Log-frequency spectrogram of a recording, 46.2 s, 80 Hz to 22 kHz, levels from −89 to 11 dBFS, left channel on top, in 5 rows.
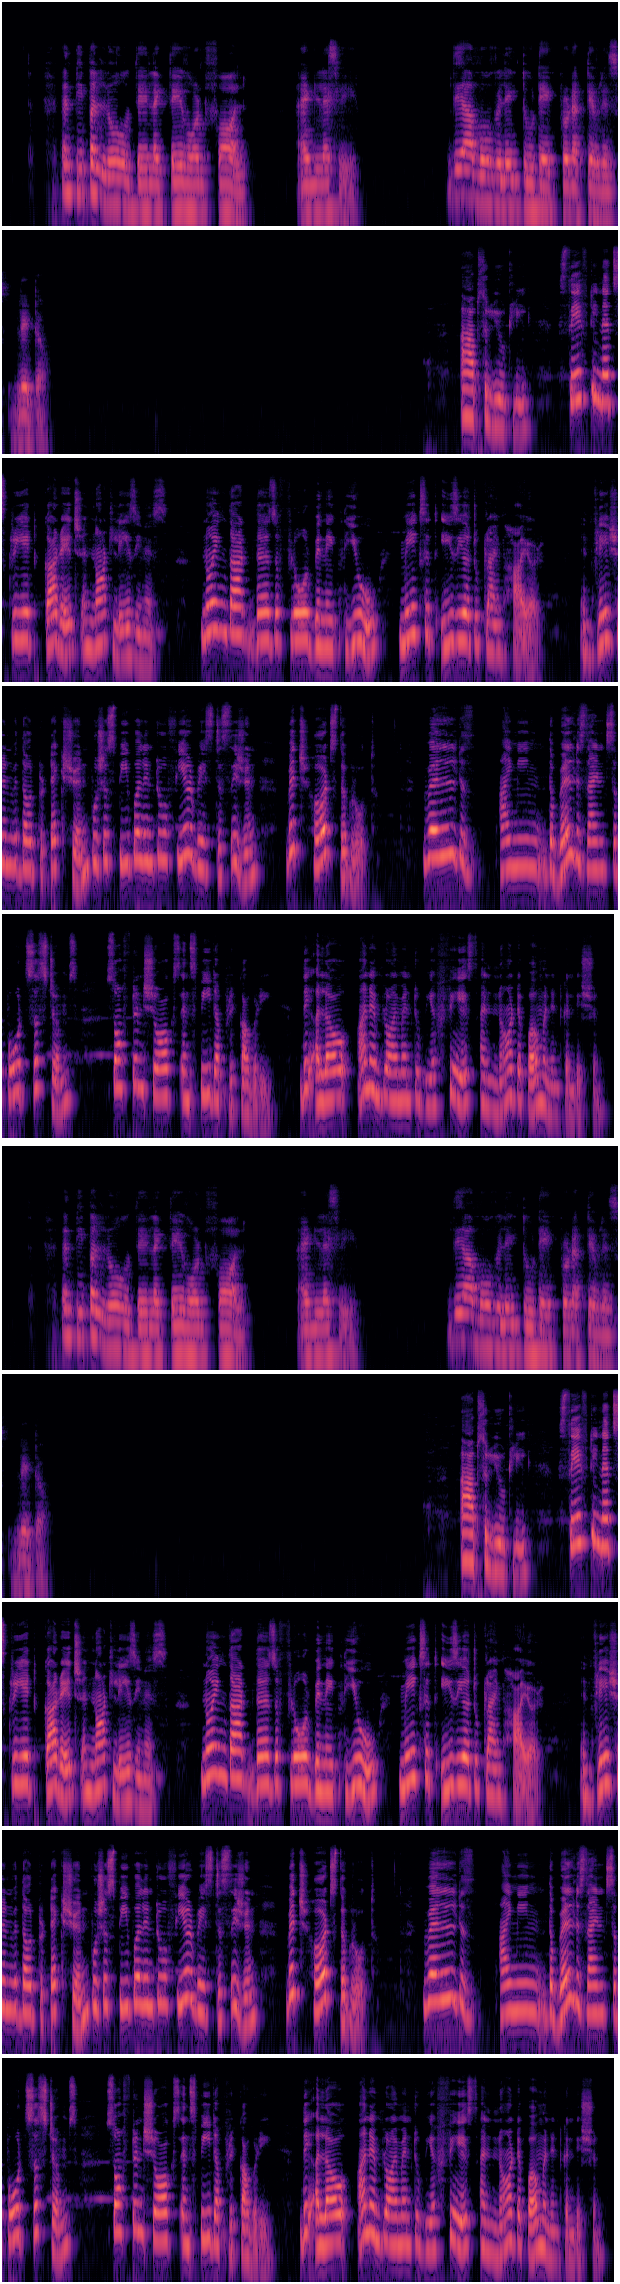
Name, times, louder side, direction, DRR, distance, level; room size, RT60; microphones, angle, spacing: voice 1, 0.9-3.6 4.4-5.3 6.7-9.9, left 2 dB, 30° left, 0.5 m, -32 dB
voice 2, 16.1-17.1 17.7-20.9 21.5-24.1 24.4-26.5 27.2-31.5 32.0-33.1 34.0-34.8 35.2-38.1 38.4-41.0 41.4-46.0, right 2 dB, 20° right, 0.4 m, -27 dB
2.8 x 2.2 x 2.6 m
head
